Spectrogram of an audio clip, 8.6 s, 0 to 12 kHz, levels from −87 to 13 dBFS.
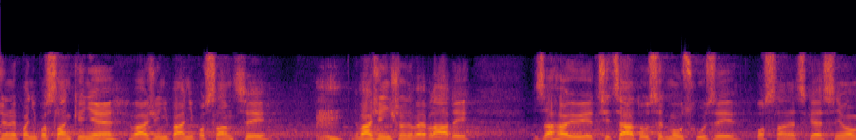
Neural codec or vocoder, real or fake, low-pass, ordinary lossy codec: none; real; 7.2 kHz; AAC, 48 kbps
